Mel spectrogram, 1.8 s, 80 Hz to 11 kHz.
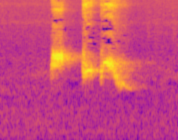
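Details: Three clear whistled notes from a red-vented bulbul at Mount Lavinia, Sri Lanka, recorded from 5:30 to 5:40 in the morning; the phrase ends in a long downward slur against a calm background.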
